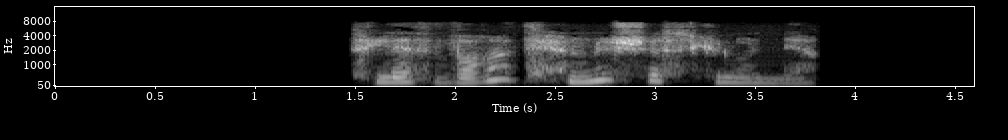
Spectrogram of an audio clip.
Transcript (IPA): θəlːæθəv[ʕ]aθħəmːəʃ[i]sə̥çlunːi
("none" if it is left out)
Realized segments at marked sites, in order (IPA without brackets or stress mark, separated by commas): ʁ, æ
